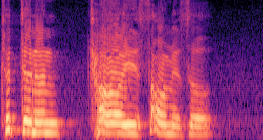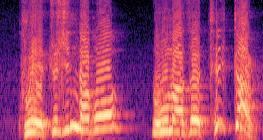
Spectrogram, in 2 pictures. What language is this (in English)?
Korean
